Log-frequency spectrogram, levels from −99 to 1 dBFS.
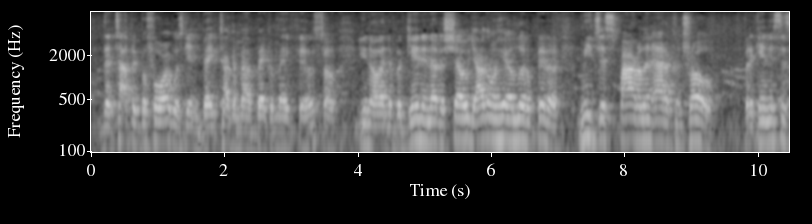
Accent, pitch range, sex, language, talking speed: American, 130-170 Hz, male, English, 210 wpm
